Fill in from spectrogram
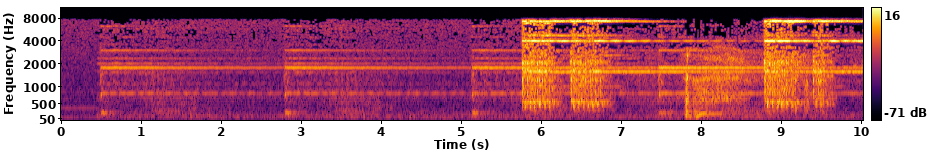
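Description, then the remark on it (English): A telephone rings in repeated long bursts with a bright, metallic trill, growing louder and harsher toward the end, with no voices. “Any time, day or night, if you need my help, just pick up that phone and call me.”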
